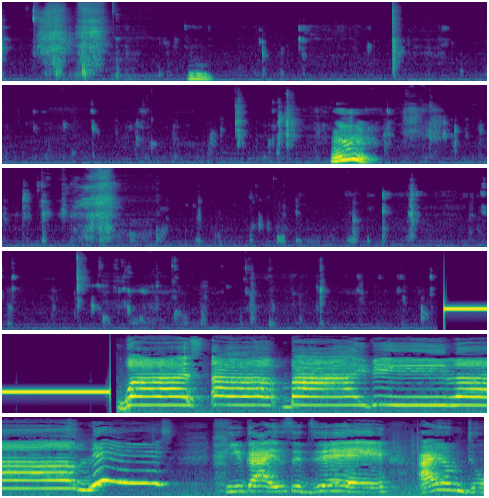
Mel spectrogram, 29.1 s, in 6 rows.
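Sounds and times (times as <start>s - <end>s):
person chewing food: 0.0s - 19.0s
high beep tone: 19.0s - 20.6s.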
